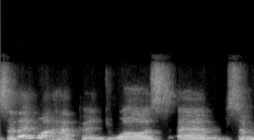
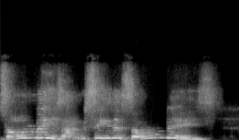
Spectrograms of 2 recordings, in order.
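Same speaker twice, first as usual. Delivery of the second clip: mock shrill shout, pitched way up; 11 semitones higher than usual. Recalling a day of play, the speaker acts out retelling someone's shout. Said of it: "somebody shouted".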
